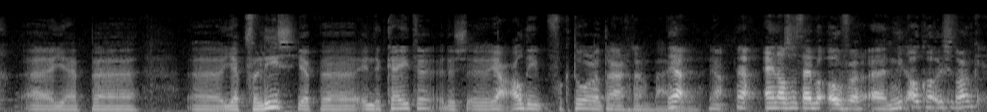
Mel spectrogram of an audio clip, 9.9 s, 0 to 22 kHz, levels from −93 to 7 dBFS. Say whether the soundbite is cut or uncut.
cut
